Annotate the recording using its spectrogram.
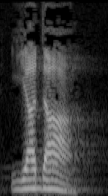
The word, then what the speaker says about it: yada: And the best attempt I can make at pronouncing it is yada, Y-A-D-A with an emphasis on the final A.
